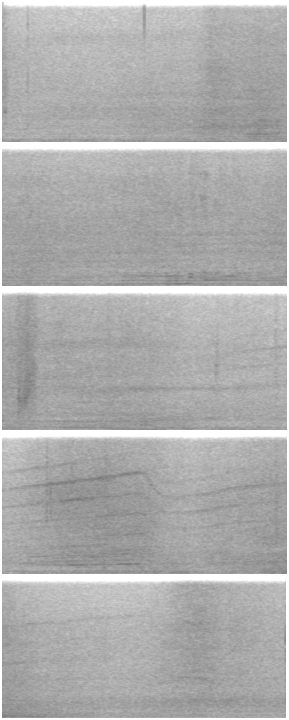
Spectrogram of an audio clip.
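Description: Street traffic passing by, with vehicles rising and fading and a high whine swelling and falling away in the middle, and voices in the background.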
